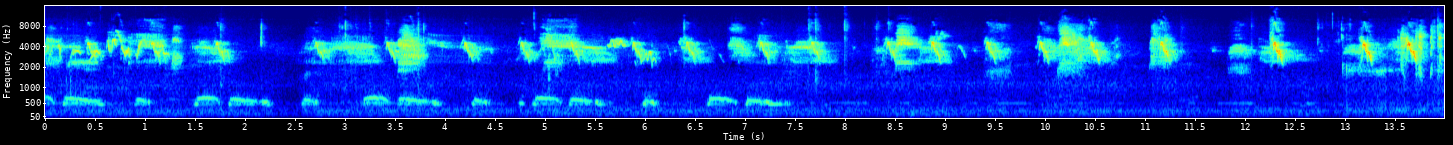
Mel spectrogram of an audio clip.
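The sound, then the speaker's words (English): Busy sparrow chirping fills the air nonstop while a dove repeats soft, low cooing notes underneath for the first half, outdoors in a garden, with no voices. “A lot of doves around here. It's like all of a sudden, it's like become a sanctuary for doves.”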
